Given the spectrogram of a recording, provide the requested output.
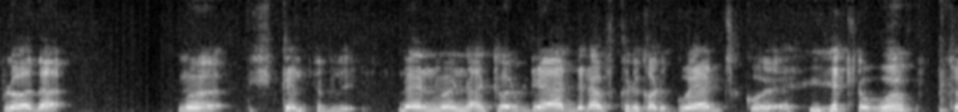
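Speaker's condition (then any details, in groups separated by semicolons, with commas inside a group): Cerebral palsy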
